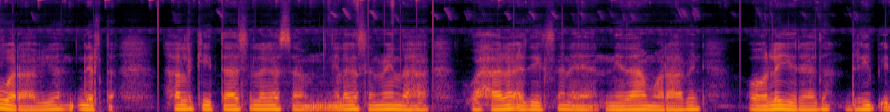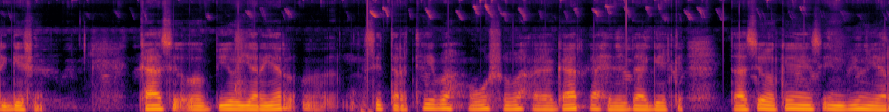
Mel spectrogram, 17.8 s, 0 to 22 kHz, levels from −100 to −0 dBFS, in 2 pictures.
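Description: Word clock ticks run through this speech clip from 0.14 s to 17.76 s, a steady train of sharp, unevenly strong clicks repeating about every 0.15 s, around a hundred in all. The receiving device is running on its own clock rather than locking to the digital input, and the two rates differ by something like 150 parts per million. Each time they slip past one another, a single sample is dropped or doubled and a few neighbours are misread, producing one tick.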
